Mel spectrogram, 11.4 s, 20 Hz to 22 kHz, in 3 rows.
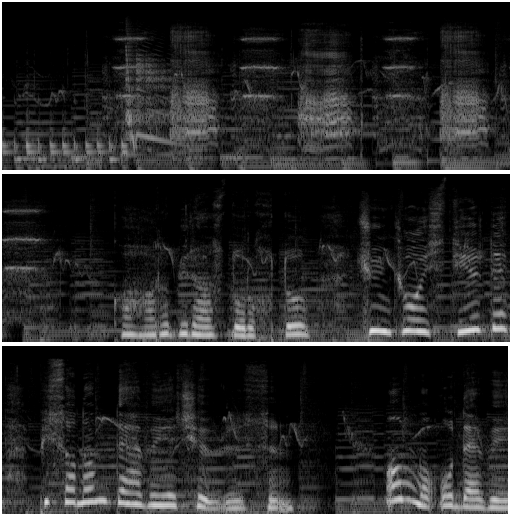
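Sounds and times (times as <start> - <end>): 
speech: 0.1 - 0.7, 4.7 - 11.4
donkey braying: 0.7 - 4.6
steady tonal background: 0.8 - 7.5.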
